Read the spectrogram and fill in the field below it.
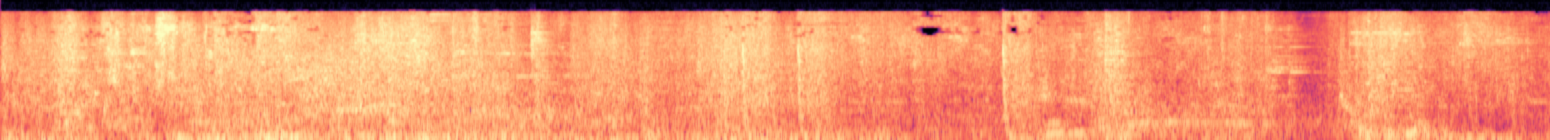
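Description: Magic blasts and sword hits clash rapidly in a battle.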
